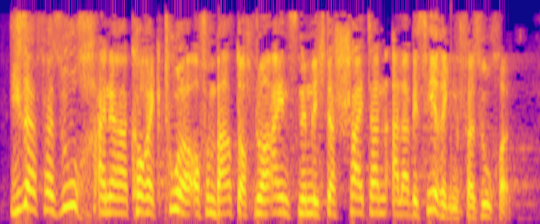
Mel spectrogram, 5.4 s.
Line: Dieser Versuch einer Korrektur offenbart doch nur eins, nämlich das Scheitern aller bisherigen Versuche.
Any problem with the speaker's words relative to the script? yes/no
no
